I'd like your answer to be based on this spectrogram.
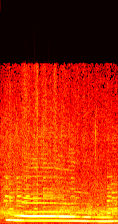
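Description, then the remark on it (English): A loud, howling gust of wind, heard as a steady whistling moan that slowly sinks in pitch over a couple of seconds, with no voices over it. “Just then, a big gust of wind blew Piglet up into the air.”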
